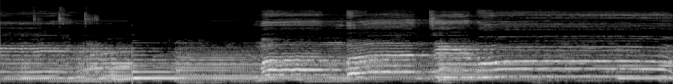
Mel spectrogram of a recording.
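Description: Live band music: keyboard and guitars accompany singers who hold long sung notes, with new notes starting several times through the passage.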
